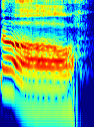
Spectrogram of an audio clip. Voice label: "oops", Madchester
